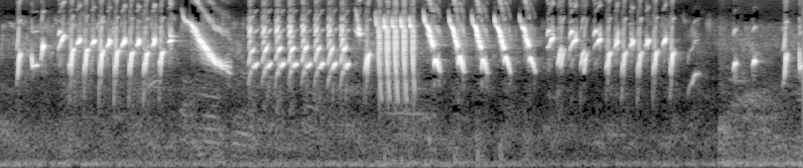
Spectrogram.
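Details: Male European goldfinch song for tutoring young birds: rapid twittering, fast repeated high notes, liquid slurred phrases and a dense buzzy burst mid-phrase, all bright and high-pitched, with brief pauses between runs.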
